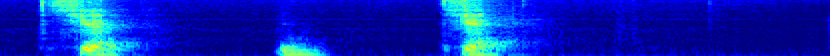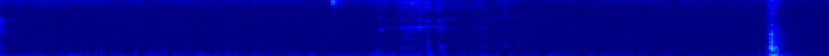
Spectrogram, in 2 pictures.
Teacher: Avec, sûrement pour cette dernière, des variations donc, entre une labiale, donc quoi, prononcer du coup le que, mais avec les lèvres en même temps, donc quoi, et sûrement une palatale, donc qui est prononcée avec le palais, donc plus proche d'un y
